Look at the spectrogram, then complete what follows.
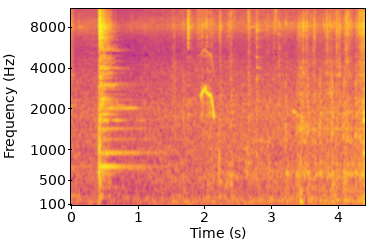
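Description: Metal pan of a dial weighing scale clanging once about half a second in, ringing briefly as it dies away. Around two seconds in, a chicken gives a single short falling peep, with light clicks and rustling besides.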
